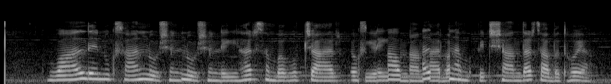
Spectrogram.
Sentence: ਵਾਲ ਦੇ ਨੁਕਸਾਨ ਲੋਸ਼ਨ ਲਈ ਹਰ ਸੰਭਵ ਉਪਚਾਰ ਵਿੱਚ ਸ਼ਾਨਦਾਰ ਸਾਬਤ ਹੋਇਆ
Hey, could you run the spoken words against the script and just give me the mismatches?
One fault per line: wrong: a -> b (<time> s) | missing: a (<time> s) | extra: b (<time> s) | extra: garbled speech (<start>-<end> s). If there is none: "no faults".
extra: ਲੋਸ਼ਨ (1.8 s)
extra: garbled speech (3.5-4.7 s)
